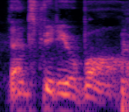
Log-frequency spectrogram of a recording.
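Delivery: slow, put-on superhero announcer voice; stretched-out imitation of a game announcer; Batman. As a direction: draw it out in a mock superhero voice. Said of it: "Like Batman".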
